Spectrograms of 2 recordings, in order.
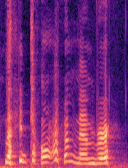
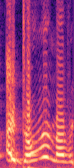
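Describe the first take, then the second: First: Said in the usual way. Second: Laughing. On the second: Real, not acted. Laughing at old meme.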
